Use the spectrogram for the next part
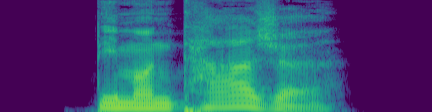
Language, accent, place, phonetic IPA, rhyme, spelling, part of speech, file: German, Germany, Berlin, [demɔnˈtaːʒə], -aːʒə, Demontage, noun, De-Demontage.ogg
- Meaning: dismantling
